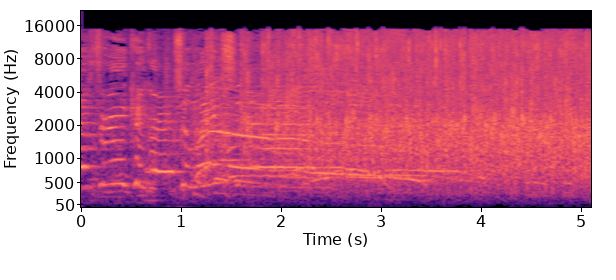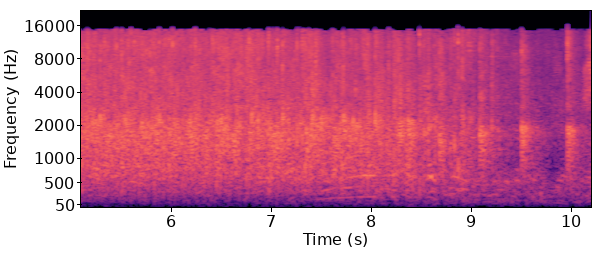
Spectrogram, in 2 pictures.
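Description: A crowd claps and cheers loudly in a large room.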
